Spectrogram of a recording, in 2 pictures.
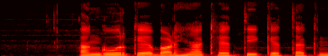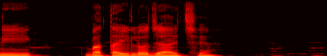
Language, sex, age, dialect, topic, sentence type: Maithili, male, 56-60, Angika, agriculture, statement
